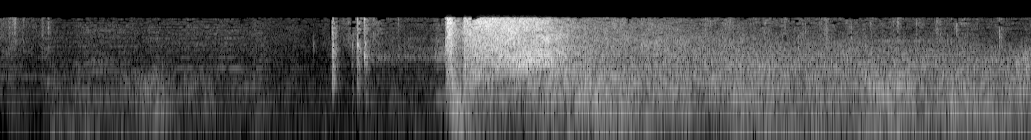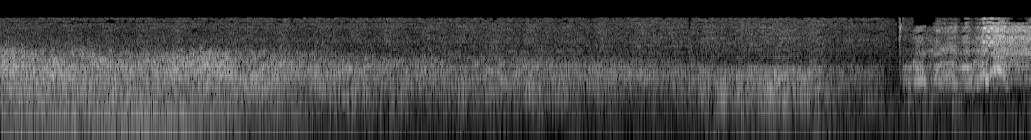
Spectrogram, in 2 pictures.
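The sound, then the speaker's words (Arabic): Weapons fire striking an enemy tank: a few sharp cracks, then a sudden loud blast a few seconds in, followed by a long rolling roar that slowly settles, with a voice heard at times. “دبابة العدو السعودي الصهيوني الأمريكي تتمركز هناك أمام قلة أبو نور، وسوف يتم استهدافها الآن بإذن الله.”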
